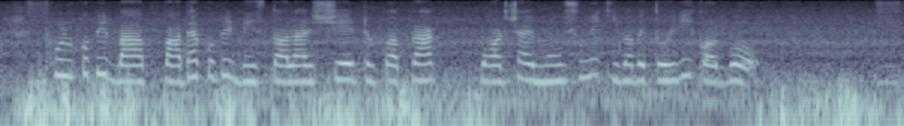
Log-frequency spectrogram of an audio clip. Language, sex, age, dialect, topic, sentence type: Bengali, female, 18-24, Northern/Varendri, agriculture, question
